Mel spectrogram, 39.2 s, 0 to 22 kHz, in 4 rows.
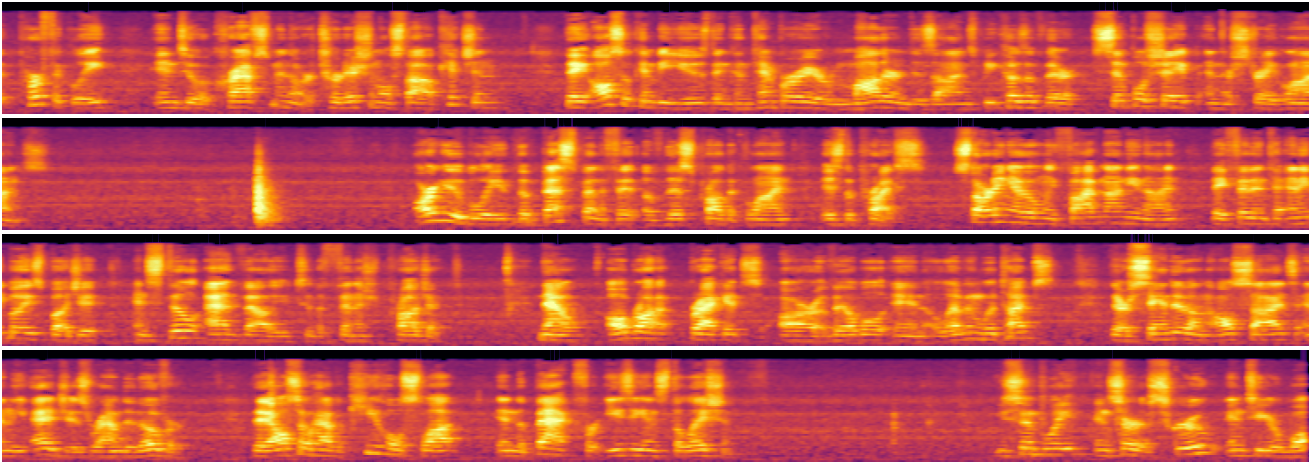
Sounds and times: Speech: 0.0 - 10.2, 13.0 - 23.1, 23.7 - 35.0, 36.9 - 39.2.

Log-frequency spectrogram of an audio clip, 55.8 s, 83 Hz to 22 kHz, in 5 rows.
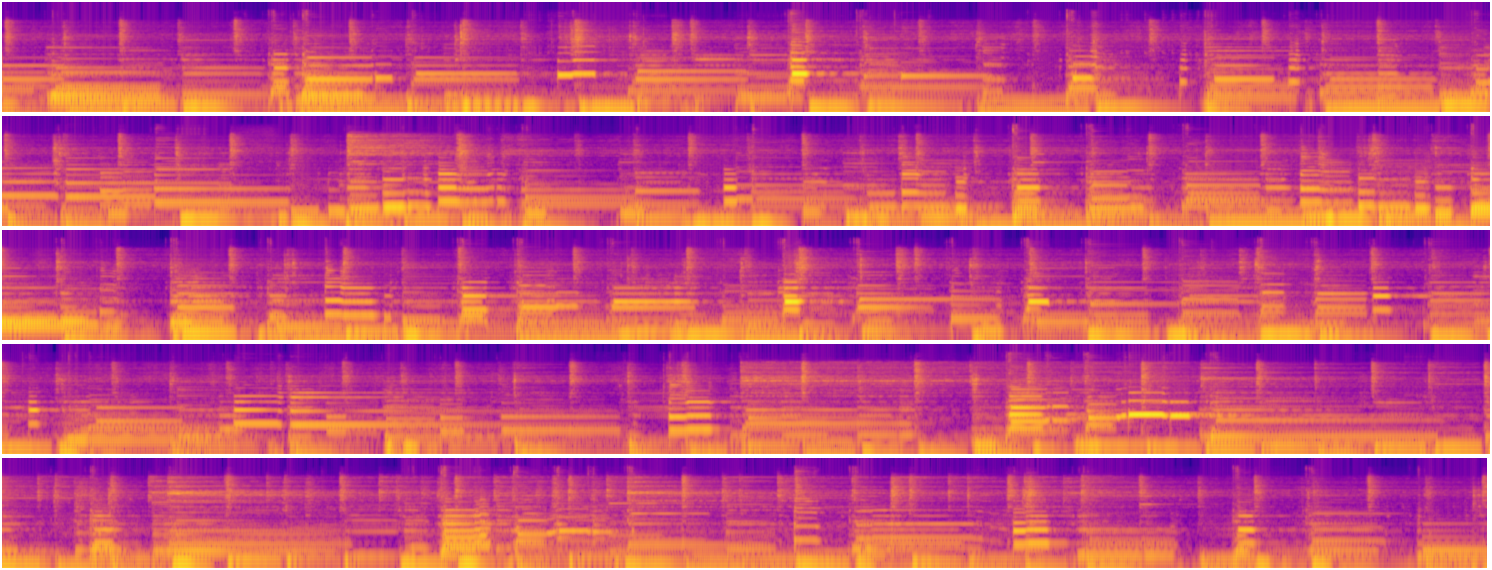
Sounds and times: Acoustic guitar: 0.0 - 55.7.

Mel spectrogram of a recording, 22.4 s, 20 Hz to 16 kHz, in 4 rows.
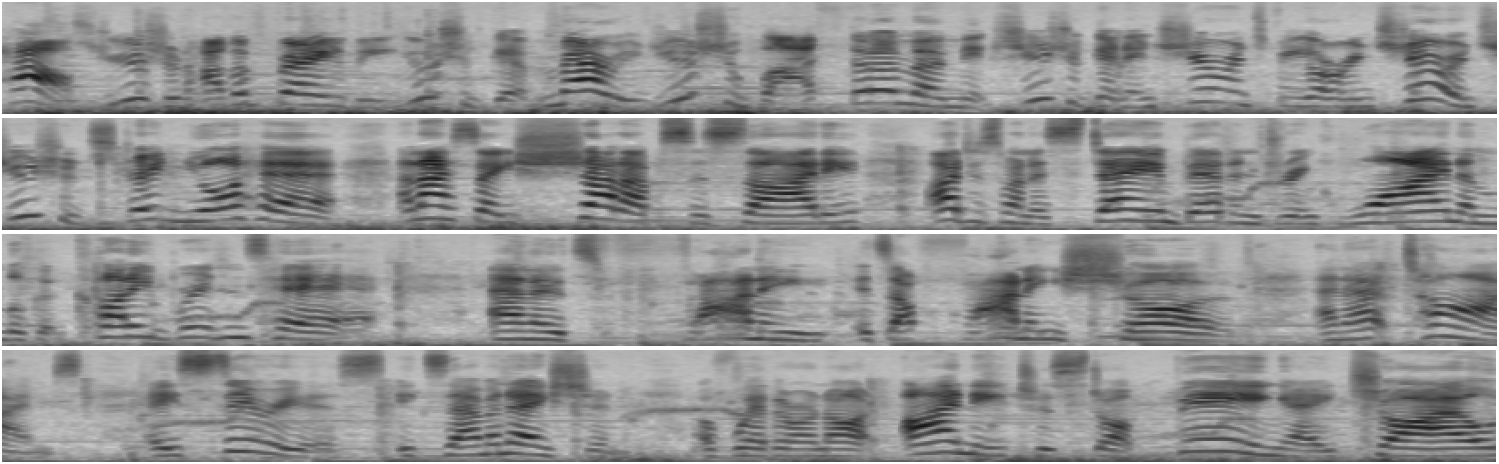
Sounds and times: Speech: 0.0 - 22.4.

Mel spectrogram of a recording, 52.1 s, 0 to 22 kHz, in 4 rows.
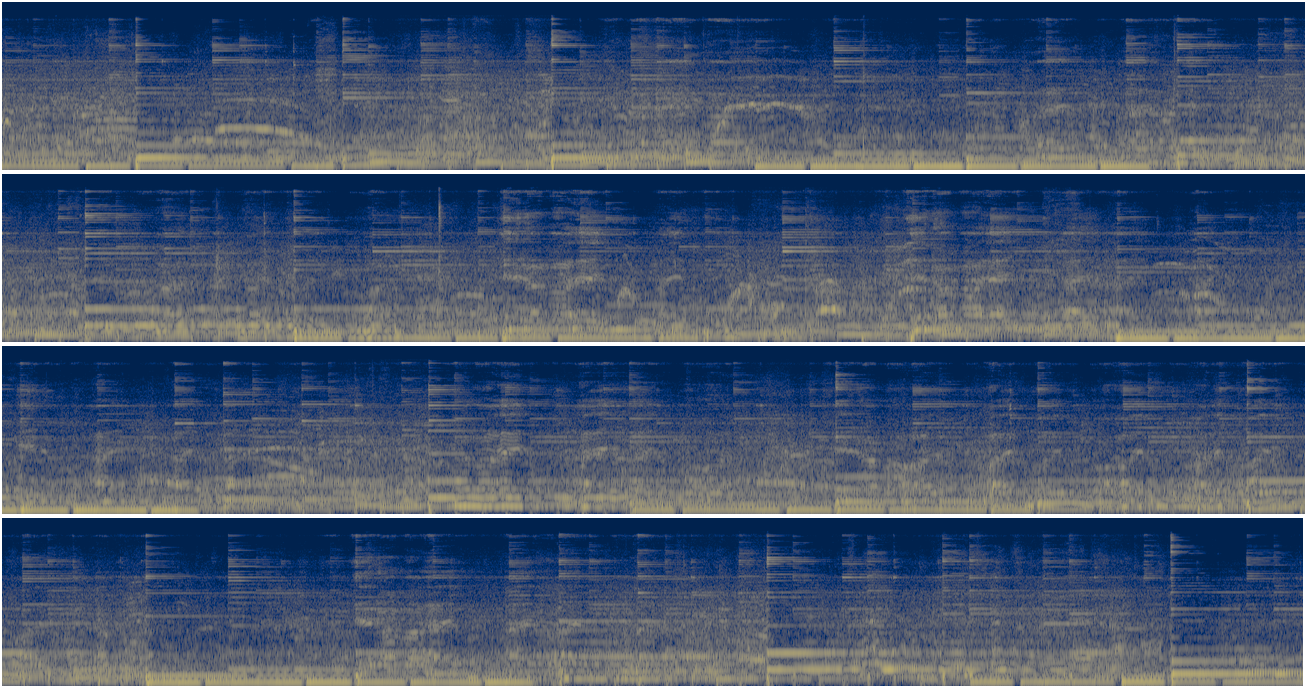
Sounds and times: Music: 0.0 - 52.1
Speech: 3.3 - 50.8.

